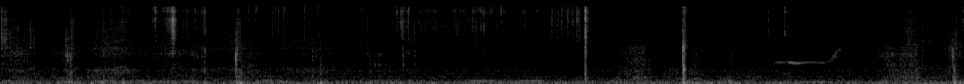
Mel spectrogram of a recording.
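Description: Quiet handling of a diamond painting canvas: light rustling with a few sharp, separate clicks, and a brief faint rising squeak near the end.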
